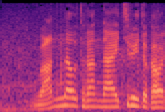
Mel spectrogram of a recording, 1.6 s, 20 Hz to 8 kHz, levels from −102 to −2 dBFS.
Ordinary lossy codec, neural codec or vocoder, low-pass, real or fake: none; none; 7.2 kHz; real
